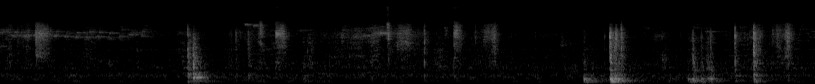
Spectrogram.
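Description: Wooden cabinet door panel being handled and fitted into a TV cabinet: scattered clicks, taps and knocks of board against board. The heaviest knocks come about two seconds in and again around six to seven and a half seconds in.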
